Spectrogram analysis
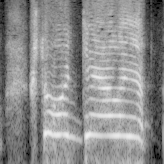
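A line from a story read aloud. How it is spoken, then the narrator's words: Shouted. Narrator (Russian): закричала Ольга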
